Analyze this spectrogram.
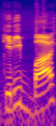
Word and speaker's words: किरिबाती: किरिबाती लिखे रहता है लेकिन इसको प्रोनाउंस करते हैं किरिबाती।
